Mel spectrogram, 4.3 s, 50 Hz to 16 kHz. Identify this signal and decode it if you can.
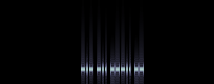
Morse code, heard as a keyed tone, about 46 wpm, 700 Hz. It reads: KD8M
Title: USA Call Signs - 4 Characters - 45wpm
